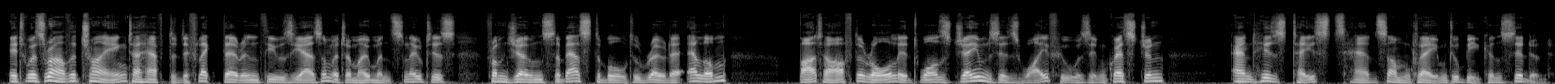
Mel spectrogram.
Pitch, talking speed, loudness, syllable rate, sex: 110 Hz, 155 wpm, -20 LUFS, 4.3 syllables/s, male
